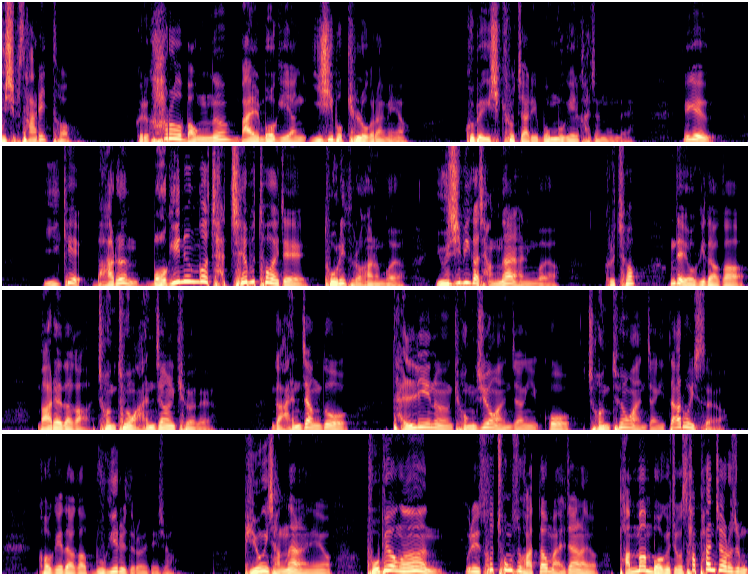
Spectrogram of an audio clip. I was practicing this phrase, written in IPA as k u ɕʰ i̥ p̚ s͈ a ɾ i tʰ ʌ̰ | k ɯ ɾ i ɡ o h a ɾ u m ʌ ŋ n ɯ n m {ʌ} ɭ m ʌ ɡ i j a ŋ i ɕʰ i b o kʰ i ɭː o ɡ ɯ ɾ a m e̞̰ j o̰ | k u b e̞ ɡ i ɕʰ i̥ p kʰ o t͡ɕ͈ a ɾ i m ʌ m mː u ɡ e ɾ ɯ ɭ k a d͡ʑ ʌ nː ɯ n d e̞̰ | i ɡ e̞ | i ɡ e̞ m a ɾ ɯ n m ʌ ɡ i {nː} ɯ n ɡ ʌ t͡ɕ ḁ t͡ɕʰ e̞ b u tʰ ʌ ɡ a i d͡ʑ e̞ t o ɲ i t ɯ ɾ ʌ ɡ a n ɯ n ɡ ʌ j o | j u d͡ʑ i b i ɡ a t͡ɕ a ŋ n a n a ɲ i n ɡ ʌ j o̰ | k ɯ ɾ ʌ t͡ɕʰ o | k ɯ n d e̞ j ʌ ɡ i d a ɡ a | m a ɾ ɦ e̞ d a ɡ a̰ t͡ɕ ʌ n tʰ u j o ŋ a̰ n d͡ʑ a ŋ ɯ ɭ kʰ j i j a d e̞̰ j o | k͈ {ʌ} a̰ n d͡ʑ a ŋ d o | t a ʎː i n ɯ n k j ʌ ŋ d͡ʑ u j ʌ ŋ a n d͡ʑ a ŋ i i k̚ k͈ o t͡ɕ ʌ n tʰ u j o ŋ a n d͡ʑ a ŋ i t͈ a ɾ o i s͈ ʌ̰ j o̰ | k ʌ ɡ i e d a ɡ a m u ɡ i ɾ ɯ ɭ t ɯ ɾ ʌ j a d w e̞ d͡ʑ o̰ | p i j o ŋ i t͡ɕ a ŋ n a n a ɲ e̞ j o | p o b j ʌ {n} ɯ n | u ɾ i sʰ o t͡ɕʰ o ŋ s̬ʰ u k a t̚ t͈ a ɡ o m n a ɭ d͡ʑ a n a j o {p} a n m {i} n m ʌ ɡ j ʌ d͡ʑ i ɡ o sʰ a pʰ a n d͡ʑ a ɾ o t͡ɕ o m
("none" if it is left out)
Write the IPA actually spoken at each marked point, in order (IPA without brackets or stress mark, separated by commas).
a, n, a, ŋ, p, a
